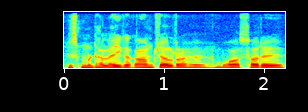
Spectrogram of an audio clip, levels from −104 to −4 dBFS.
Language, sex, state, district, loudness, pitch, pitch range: Hindi, male, Chhattisgarh, Raipur, -13 LUFS, 160 Hz, 155-165 Hz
